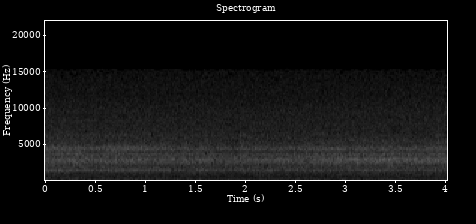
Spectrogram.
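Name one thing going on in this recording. A paddle splashes in the water.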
